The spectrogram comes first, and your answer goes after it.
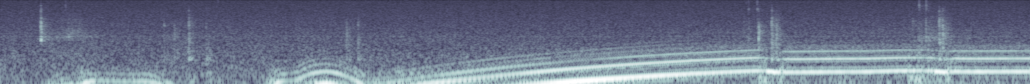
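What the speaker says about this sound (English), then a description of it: "You can hear that clutch slip as I'm changing gears" Video game car engine whining and rising in pitch as it revs, with brief dips and flare-ups as the clutch slips during gear changes, and light ticking clicks.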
